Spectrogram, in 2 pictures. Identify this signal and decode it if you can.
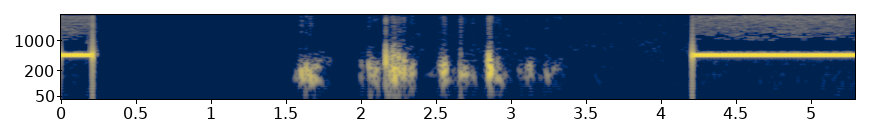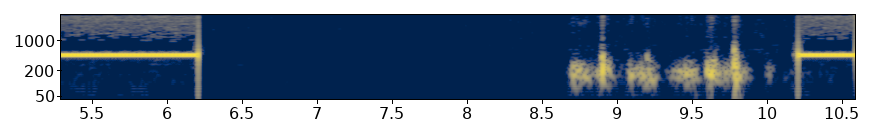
Ringback tone (North America), 440 + 480 Hz.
